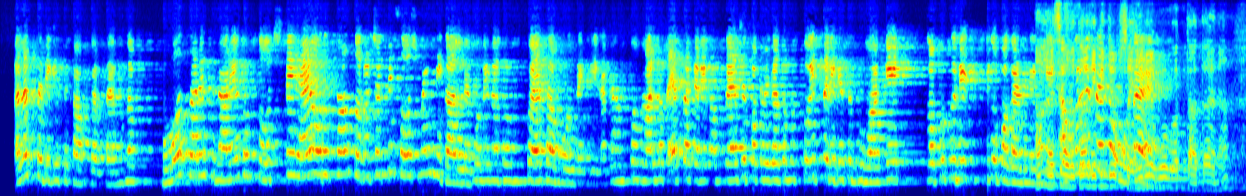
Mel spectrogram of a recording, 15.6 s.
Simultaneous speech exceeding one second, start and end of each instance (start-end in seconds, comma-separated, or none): 12.9-14.4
